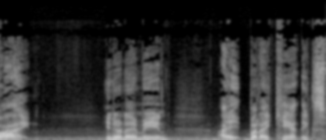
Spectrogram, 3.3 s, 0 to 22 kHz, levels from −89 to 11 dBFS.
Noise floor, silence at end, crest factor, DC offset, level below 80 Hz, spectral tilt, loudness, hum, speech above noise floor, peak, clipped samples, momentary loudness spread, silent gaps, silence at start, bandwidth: -40 dBFS; 0 s; 16 dB; under 0.1%; -60 dBFS; -3.5 dB/octave; -16 LUFS; none; 25 dB; 0 dBFS; under 0.1%; 14 LU; none; 0 s; 20 kHz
